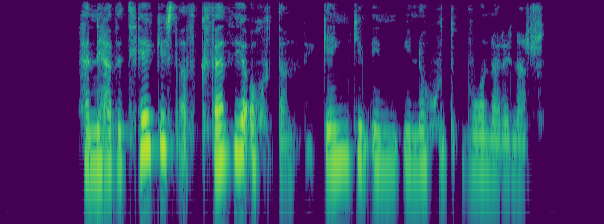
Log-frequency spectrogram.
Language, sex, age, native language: Icelandic, female, 30-39, Icelandic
